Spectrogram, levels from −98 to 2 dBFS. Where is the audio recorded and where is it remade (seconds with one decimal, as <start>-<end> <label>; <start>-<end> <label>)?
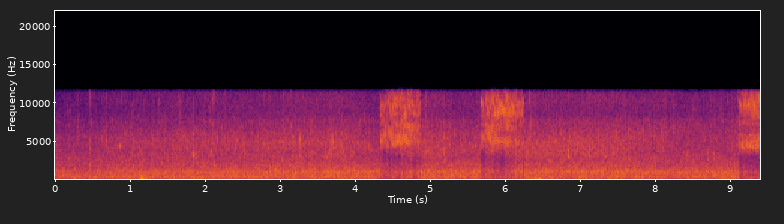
0.0-2.6 recorded; 2.6-3.2 remade; 3.2-9.4 recorded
